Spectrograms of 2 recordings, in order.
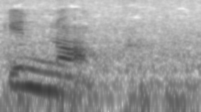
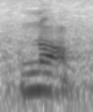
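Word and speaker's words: knock: आई F knife knife के एन ओ सी के नॉक नॉक कनक नहीं पढ़ेंगे नॉक पढ़ेंगे ठीक है ऐसे नॉलेज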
